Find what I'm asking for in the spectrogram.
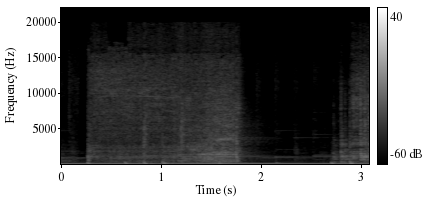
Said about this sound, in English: reinstall the original bolt and tighten it down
